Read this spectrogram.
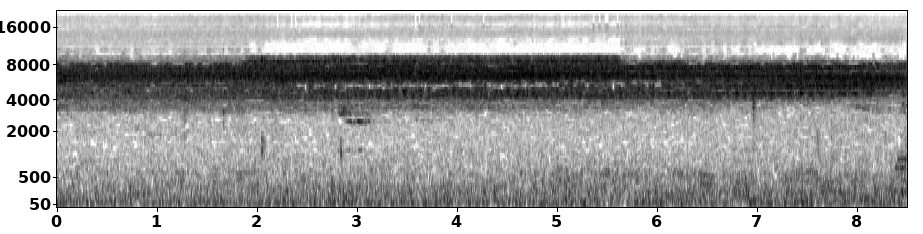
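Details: Cicadas drone in a steady, high, hissing buzz that never lets up, calling acoustically to communicate in Wisconsin in late summer.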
